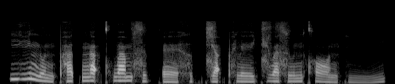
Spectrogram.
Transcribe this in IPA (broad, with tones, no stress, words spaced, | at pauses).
jiː˥˩no˨˩n pʰa˦˥t̚ŋa˥˩ʔ kʰwa˥˩msɯ˨˩k̚ʔɛː˩˦ hɯ˨˩k̚t͡ɕa˦˥ʔpʰleː˦˥ t͡ɕu˧a̯su˦˥nkʰɔː˨˩n kiː˩˦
